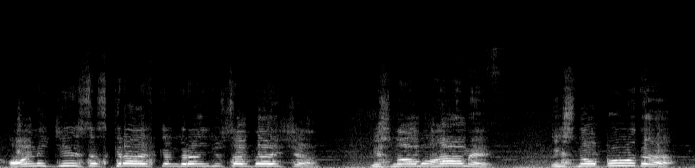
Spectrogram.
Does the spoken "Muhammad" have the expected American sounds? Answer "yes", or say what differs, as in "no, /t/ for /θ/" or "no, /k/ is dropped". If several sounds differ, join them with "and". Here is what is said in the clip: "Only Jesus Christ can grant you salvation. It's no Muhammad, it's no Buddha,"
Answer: no, /d/ is dropped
